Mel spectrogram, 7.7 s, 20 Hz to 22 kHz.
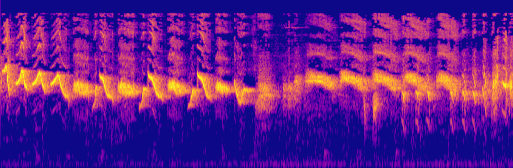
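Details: Chinese hwamei (Garrulax canorus), eastern Asian passerine, singing with wing-waving in 2017: loud, varied whistled song of repeated downslurred notes several per second, changing into sweeter warbled phrases and rapid trills, clear and dominant throughout.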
